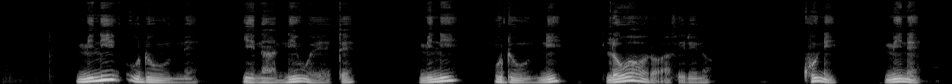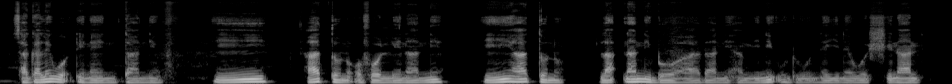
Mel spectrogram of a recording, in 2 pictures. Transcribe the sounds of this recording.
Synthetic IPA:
mɪnɪʊd̪uːnːɛ | jɪnɐnːɪweːt̪ɛ | mɪnɪ | ʊd̪uːnːɪ | lɔwɔhɔɾɔ̰ʔɐ̰fɪ̰d̪ɪnɔ | kʰʊnɪ | mɪnɛ | sɐɡɐlɛwɔ̰ɗːɪnɛɪnt̪ːanːɪ | i | hɐt̪ːɔnɔʔɔfɔlːɪnɐnːɪ | iːhɐt̪ːɔnɔ | lɐʔːɐnːɪboːhaɾɐnːɪhɐmɪnɪʔʊd̪uːnːɛjɪnɛwɔʃːɪnanːɛ

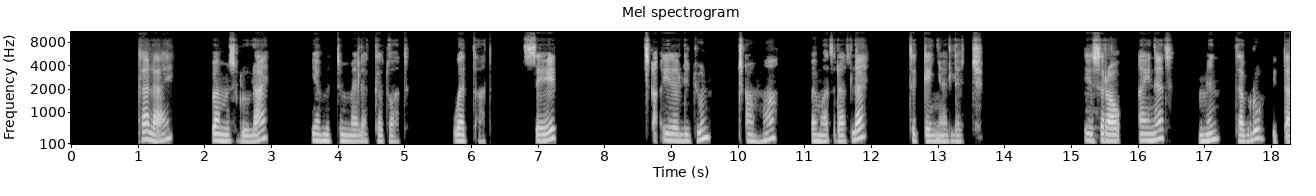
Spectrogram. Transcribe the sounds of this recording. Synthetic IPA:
kʰəla̰j | b̥əmɨslulajː | ɛmːɨt̪ʰːɨmːələkːət̪ʰwat̪ | wɔt̪ʼːat̪ | set̪ | jɛlɨd͡ʒun | t͡ʃʼamːa | b̥əmasʼd̪at̪laj | t̪ʰɨɡːəɲːalːət͡ʃː | jɛsɨɾaw | ʔajnət̪ | mɨn | t̪ʰəβɨlo̞jɪt̪ʼːa

